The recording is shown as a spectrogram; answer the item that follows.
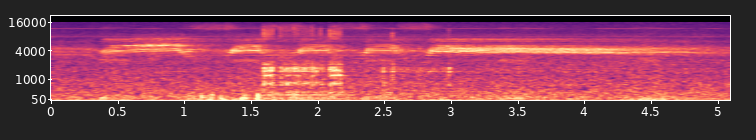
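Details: Robust cicada (minminzemi) recorded 24 July 2016: a steady, high buzzing drone runs throughout, with a brief harsh broadband rasp of some other noise in the middle.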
